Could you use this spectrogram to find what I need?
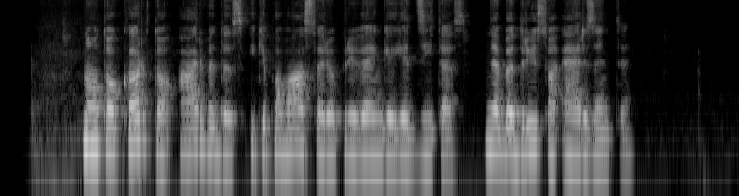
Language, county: Lithuanian, Vilnius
